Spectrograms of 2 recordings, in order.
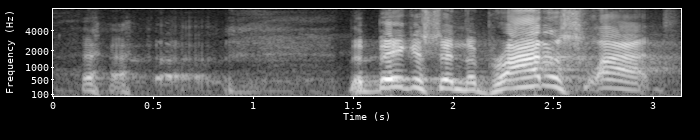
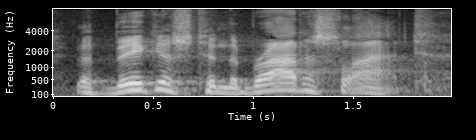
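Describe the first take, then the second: First: Laughing wonder. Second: Said in the usual way. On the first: Shown as a demonstration. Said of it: "repeats with laugh, slower". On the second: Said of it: "repeats line with a laugh".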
